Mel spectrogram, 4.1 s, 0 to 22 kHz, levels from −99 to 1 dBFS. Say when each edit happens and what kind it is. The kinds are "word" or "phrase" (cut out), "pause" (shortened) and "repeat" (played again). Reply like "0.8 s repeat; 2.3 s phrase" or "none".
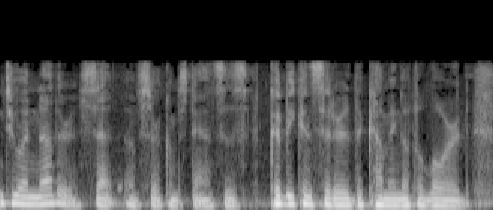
2.1 s pause

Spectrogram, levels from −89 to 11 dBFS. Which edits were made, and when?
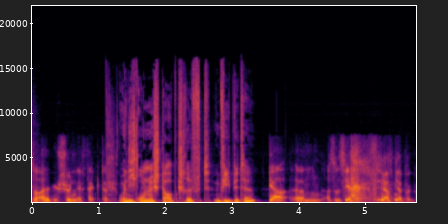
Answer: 1.6 s word; 2.2 s word; 3.4 s pause

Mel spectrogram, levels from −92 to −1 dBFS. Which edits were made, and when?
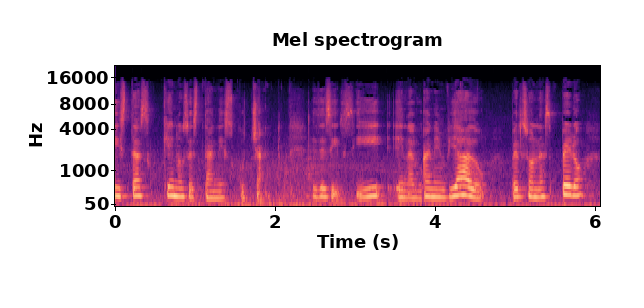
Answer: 3.8 s word

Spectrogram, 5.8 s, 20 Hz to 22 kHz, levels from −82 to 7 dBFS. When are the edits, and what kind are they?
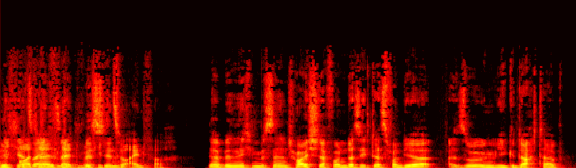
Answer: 1.9 s pause

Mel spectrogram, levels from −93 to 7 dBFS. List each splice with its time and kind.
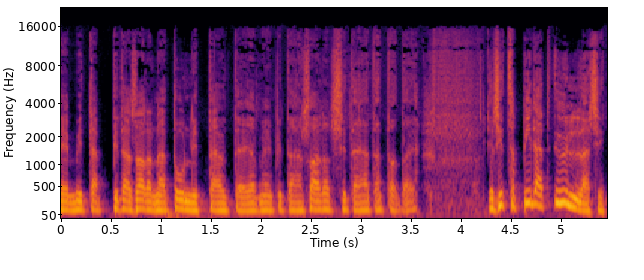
3.2 s word

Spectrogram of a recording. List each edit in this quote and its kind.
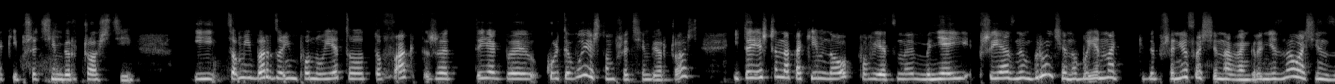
none

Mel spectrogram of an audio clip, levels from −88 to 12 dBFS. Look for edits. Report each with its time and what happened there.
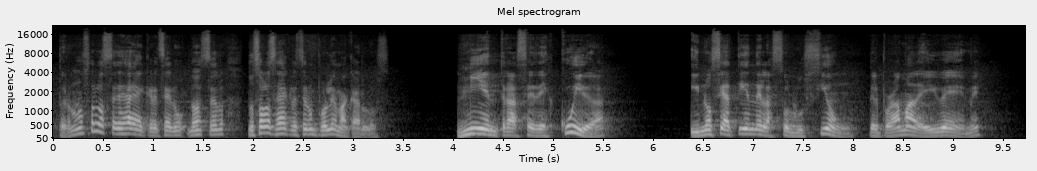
none

